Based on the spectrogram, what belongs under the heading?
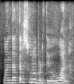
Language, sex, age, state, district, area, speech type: Kannada, female, 45-60, Karnataka, Chitradurga, rural, spontaneous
